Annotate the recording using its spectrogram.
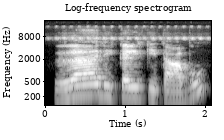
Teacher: ذا پہ مد اصلی بالالف کا قائم مقام ہے جس کو کھڑا زبر کہتے ہیں، 1 الف یا 2 حرکات کے برابر کھینچا جائے گا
